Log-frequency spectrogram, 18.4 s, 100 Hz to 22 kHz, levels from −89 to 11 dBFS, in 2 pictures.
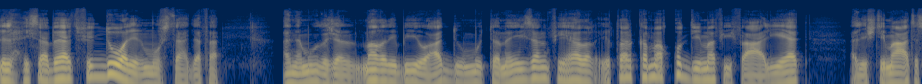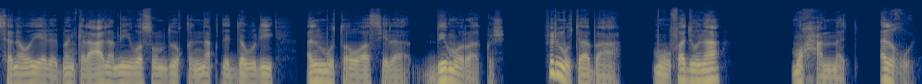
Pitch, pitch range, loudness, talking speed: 100 Hz, 95-125 Hz, -26 LUFS, 95 wpm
